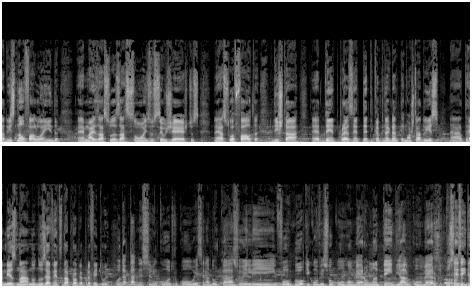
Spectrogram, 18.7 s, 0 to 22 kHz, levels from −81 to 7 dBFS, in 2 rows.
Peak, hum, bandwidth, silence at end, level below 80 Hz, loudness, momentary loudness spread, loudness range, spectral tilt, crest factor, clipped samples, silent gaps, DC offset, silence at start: 0 dBFS; none; 16.5 kHz; 0 s; -48 dBFS; -17 LUFS; 11 LU; 6 LU; -4 dB/octave; 16 dB; under 0.1%; none; under 0.1%; 0 s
